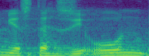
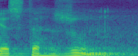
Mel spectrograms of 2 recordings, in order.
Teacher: yastahzi'un, boleh dihilangkan hamzahnya menjadi yastahzun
